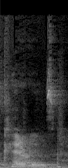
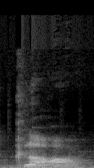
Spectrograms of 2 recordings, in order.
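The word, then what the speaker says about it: Clarins: pronunciation of it we all know it as Clarance but apparently the correct French pronunciation is CLA and I was like I'm sorry say what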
